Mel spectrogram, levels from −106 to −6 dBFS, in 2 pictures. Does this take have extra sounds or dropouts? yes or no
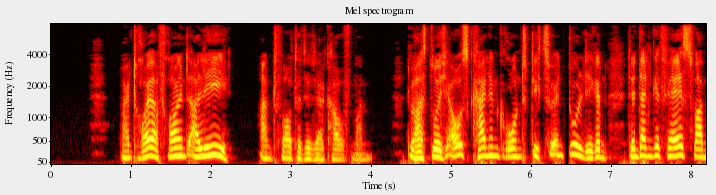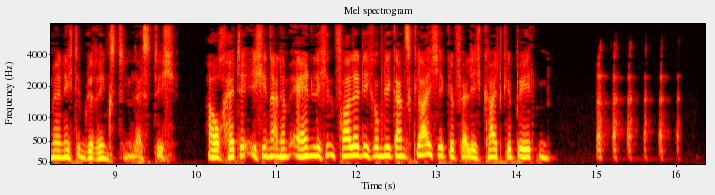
yes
